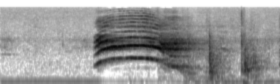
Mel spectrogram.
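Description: A woman screams loudly on a stage.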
